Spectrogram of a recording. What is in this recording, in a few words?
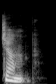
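"jump", British English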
